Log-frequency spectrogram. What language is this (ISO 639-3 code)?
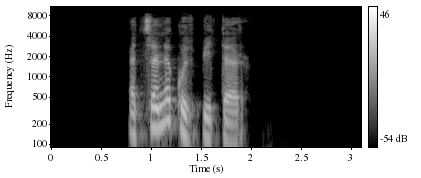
kab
